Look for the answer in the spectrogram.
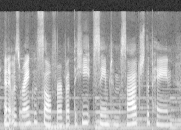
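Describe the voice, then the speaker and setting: A woman's voice: medium pitch, fairly even intonation, moderate pace. Woman narrating a story over music. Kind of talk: scripted visual novel narration.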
